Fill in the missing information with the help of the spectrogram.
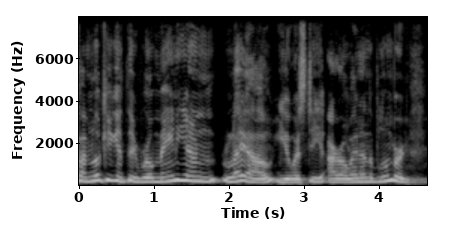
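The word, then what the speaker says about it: leu: Is it pronounced the L-E-U? You know, Miriam, just corrected me on that. It's the Leau, I think.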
